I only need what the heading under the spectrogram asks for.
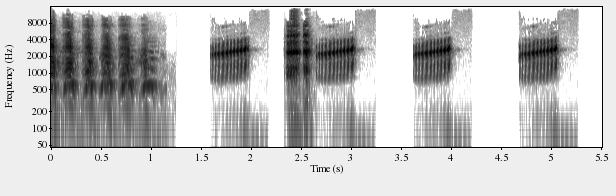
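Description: A frog croaks loudly, starting with a quick rattling run of pulses, then giving several evenly spaced, drawn-out nasal croaks with short silences between them. No one speaks.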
